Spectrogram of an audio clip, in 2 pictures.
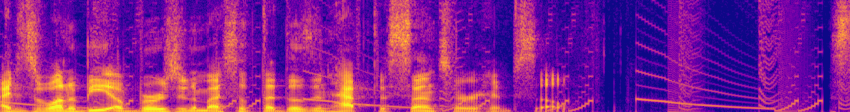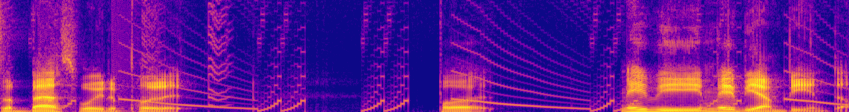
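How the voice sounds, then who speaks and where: A man at a moderate pace with long, frequent pauses and big swings in loudness, music playing in the background. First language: not English. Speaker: gaming YouTuber. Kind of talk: casual commentary while gaming. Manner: frequent self-repetitions.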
